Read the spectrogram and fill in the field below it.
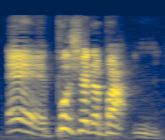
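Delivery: put-on thick Italian accent, high and loud. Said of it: "he had a thick Italian accent".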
